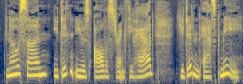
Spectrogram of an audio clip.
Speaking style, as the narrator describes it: The father corrected kindly

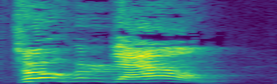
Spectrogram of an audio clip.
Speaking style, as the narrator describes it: yelled

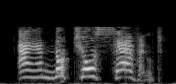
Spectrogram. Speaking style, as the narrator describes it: he squeaked

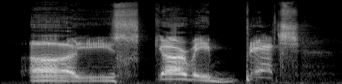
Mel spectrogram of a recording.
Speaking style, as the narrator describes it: He groaned thickly

